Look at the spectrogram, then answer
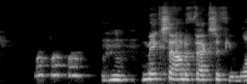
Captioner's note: chuckles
